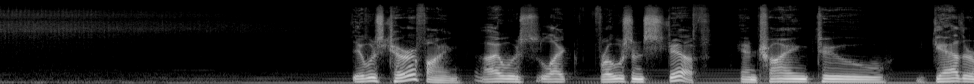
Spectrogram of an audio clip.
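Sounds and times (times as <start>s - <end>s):
rattlesnakes rattling: 0.0s - 4.2s
speech: 3.5s - 9.7s.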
